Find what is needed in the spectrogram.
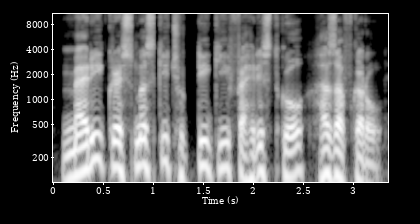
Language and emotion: Urdu, neutral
